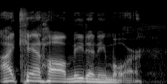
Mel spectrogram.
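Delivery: mock-despairing voice. Retelling a movie scene where a man breaks down as Rocky is about to hit him. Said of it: "And then he's breaking down".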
